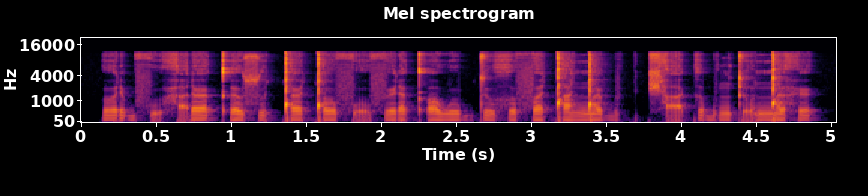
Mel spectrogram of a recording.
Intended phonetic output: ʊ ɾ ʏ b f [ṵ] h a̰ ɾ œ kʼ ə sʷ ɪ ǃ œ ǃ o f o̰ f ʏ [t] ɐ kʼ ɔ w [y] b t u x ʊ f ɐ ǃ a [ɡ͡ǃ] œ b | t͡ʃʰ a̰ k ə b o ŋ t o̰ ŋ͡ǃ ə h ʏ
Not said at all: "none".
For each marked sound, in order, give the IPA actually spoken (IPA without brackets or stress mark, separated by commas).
ṵ, ɾ, u, ŋ͡ǃ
